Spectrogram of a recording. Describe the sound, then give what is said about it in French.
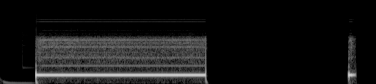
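A telephone tone sounds while a call to an uncle is being placed: one steady, loud, even tone holds for under two seconds, then silence, then a single short beep. “C'est parti, on appelle ton tonton.”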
